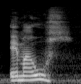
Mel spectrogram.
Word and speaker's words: Emaús: Los griegos tenían el control de aquellos lugares, pero los griegos, como no podían pronunciar la palabra Amat, que ese era el nombre original, le cambian el nombre a algo más fácil, que le colocan Emaús.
